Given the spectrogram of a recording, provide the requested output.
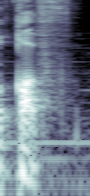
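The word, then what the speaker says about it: قاف: La lettre Qaf est un K emphatique, c'est-à-dire que la lettre est grossie et n'est pas amincie comme la lettre K précédemment vue.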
